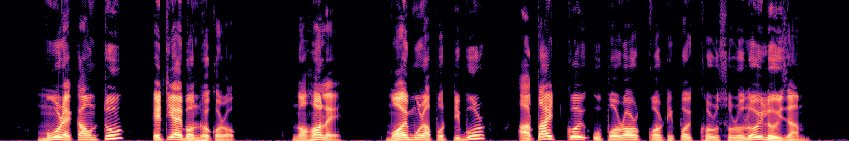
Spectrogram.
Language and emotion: Assamese, angry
